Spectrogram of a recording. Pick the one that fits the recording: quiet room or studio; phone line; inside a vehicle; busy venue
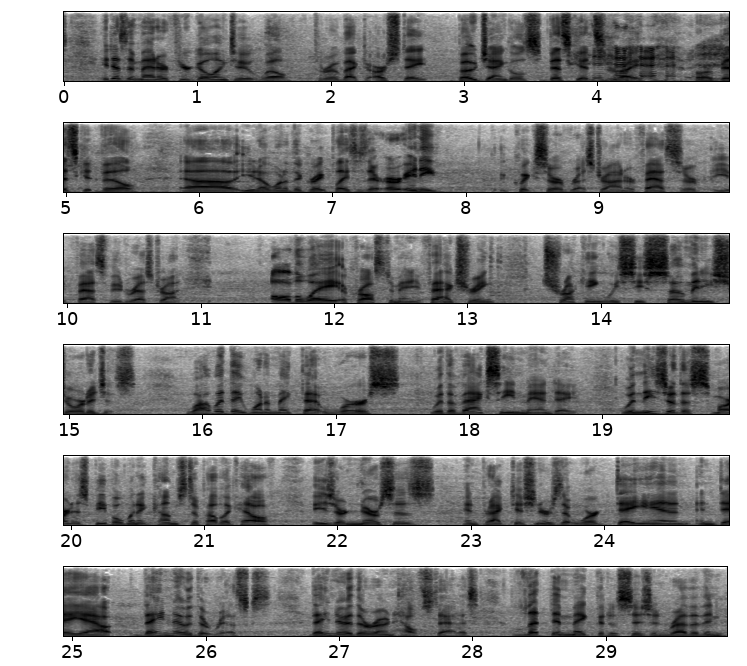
busy venue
